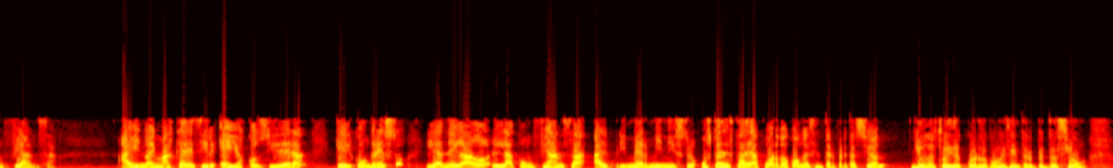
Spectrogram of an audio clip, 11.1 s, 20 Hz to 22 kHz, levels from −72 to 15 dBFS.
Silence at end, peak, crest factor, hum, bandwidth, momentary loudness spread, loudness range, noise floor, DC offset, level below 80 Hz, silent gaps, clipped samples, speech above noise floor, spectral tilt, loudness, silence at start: 0.05 s; 0 dBFS; 10 dB; none; 7.2 kHz; 5 LU; 1 LU; -36 dBFS; under 0.1%; -38 dBFS; none; 0.3%; 27 dB; -5 dB/octave; -9 LUFS; 0 s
